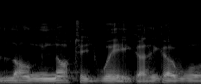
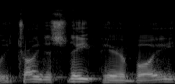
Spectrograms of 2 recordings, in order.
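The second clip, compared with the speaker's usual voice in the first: put-on rural West Country English accent; 3 semitones higher than usual. Recalling his one movie line, said as Harry Potter comes along: West Country accent. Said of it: "in a West Country accent".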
